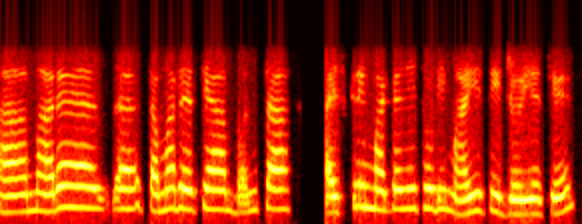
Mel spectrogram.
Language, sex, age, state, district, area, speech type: Gujarati, female, 60+, Gujarat, Kheda, rural, conversation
